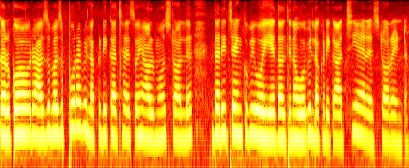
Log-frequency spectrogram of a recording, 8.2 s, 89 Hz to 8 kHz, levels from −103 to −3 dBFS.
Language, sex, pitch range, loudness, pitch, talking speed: Urdu, female, 195-220 Hz, -15 LUFS, 205 Hz, 140 wpm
